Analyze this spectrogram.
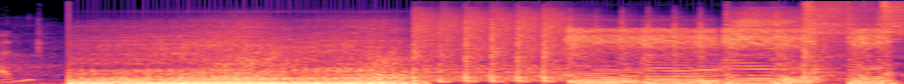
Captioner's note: engines revving; upbeat rock music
